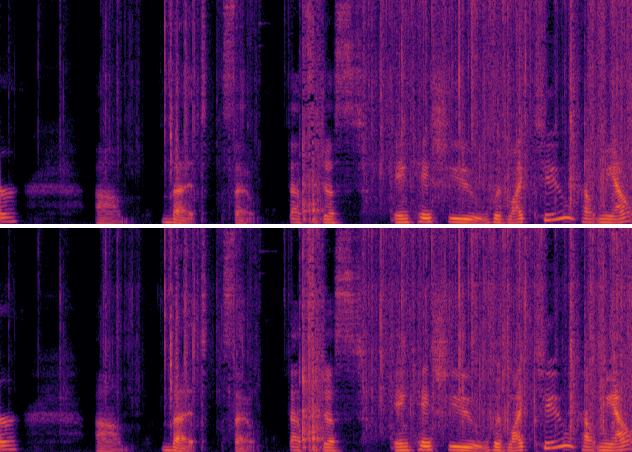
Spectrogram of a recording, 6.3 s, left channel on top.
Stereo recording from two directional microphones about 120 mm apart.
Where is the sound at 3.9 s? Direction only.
10° left (ahead or behind).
